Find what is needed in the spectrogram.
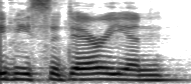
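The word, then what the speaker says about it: abecedarian: of time are the ab sedarian study which is spelled just as it sounds ABC Darian study and the Perry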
